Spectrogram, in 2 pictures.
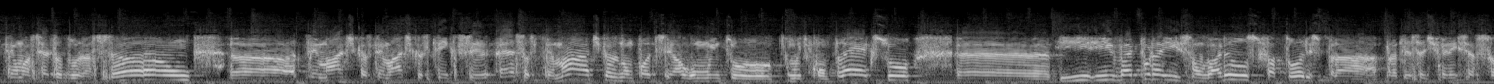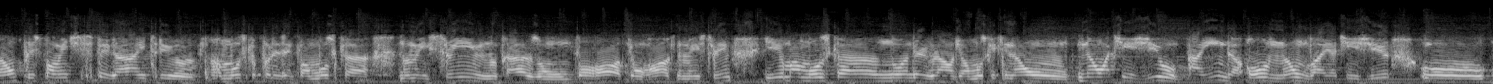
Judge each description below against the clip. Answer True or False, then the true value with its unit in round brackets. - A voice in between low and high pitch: True (150 Hz)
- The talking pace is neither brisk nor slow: True (145 wpm)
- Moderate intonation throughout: True (4.3 semitones)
